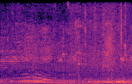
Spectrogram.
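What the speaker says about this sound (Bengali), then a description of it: "এই যে দেখেন দর্শক কবুতর দুইটা" Pigeons coo softly nearby, their rolling, wavering calls sliding up and down in a continuous low murmur.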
